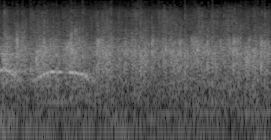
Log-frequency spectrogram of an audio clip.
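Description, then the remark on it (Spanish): An audience applauds God steadily during a church sermon, a dense wash of many hands clapping at an even level throughout, with a faint voice briefly rising over the clapping near the start. “Si tú lo estás creyendo, vuelve a aplaudir a Dios por eso.”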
